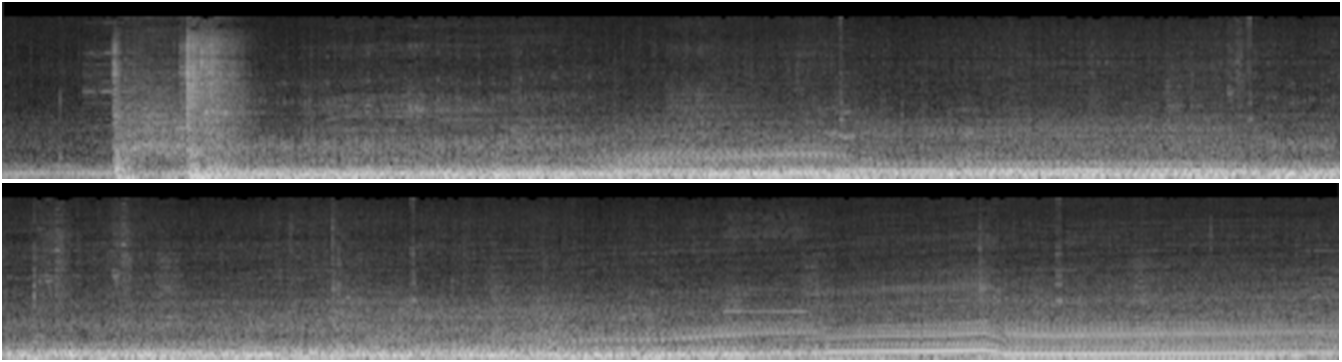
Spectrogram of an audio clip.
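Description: A car engine rumbles and revs up and down.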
